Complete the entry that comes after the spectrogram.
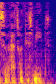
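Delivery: soft unvoiced whisper. Shown as a demonstration. Parent at mass whispering to the kids, hushed whisper. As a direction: breathe it so only the child hears. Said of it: "I can whisper to my kids".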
